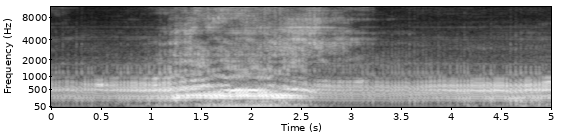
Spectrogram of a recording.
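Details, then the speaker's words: Two-stroke (a Poulan 3450 or a ported Neotec 6200A, unclear which) being tuned: steady, fast, high-pitched idle that swells and eases but never drops low. The idle is set too high. "You hear that idle's high?"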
